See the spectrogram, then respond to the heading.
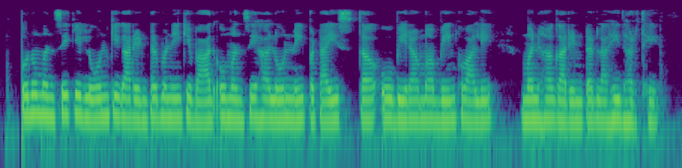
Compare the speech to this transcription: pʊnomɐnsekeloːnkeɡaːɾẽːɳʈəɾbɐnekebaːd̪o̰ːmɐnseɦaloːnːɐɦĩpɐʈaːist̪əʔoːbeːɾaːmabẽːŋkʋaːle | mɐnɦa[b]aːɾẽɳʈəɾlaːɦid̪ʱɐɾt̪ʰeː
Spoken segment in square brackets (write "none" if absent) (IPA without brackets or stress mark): ɡ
